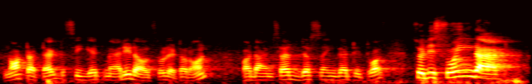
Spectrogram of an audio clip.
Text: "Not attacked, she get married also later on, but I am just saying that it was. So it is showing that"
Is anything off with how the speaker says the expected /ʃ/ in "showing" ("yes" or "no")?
yes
